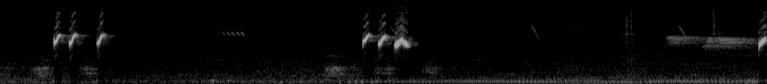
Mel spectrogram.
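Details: Female red-whiskered bulbul, a cage bird, calling to stimulate a male or for pairing: two groups of three rapid, bright chirping notes about three seconds apart, followed by softer, longer whistled tones and a final sharp chirp.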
